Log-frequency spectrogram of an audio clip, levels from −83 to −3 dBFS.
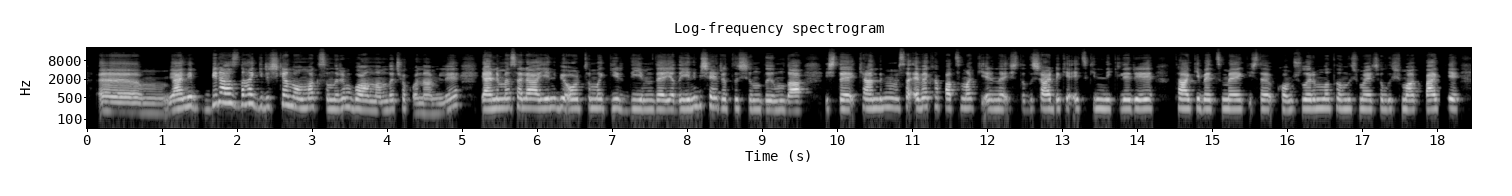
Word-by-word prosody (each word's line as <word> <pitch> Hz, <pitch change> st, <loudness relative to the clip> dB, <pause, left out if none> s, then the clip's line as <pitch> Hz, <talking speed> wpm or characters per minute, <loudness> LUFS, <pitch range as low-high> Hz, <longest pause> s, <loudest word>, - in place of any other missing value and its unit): Emm, 175 Hz, -3 st, 0 dB
yani, 260 Hz, +6 st, +4 dB
biraz 340 Hz, +8 st, +4 dB
daha 315 Hz, +1 st, +2 dB
girişken 260 Hz, +1 st, 0 dB
olmak 245 Hz, 0 st, -1 dB
sanırım 225 Hz, +2 st, -5 dB
bu 225 Hz, -, +1 dB
anlamda 200 Hz, 0 st, -1 dB
çok 215 Hz, +1 st, -9 dB
önemli. 165 Hz, -, -4 dB, 0.3 s
Yani, 215 Hz, +1 st, +7 dB
mesela 235 Hz, 0 st, +2 dB
yeni 235 Hz, +1 st, -1 dB
bir 245 Hz, -, +1 dB
ortama 230 Hz, +1 st, -2 dB
girdiğimde 215 Hz, -2 st, -5 dB
ya 210 Hz, 0 st, +2 dB
da 215 Hz, -, -1 dB
yeni 220 Hz, +4 st, 0 dB
bir 270 Hz, -, -2 dB
şehre 245 Hz, -5 st, +1 dB
taşındığımda, 205 Hz, -3 st, +1 dB, 0.3 s
işte, 210 Hz, 0 st, +2 dB
kendimi 230 Hz, +1 st, +1 dB
mesela 230 Hz, -1 st, -1 dB
eve 245 Hz, +3 st, +3 dB
kapatmak 235 Hz, -2 st, -3 dB
yerine, 215 Hz, 0 st, -3 dB
işte, 205 Hz, 0 st, -9 dB
dışarıdaki 220 Hz, -, +1 dB
etkinlikleri 220 Hz, -, -1 dB, 0.3 s
takip 225 Hz, 0 st, +3 dB
etmek, 215 Hz, 0 st, +1 dB
işte, 215 Hz, -1 st, -2 dB
komşularımla 220 Hz, +2 st, -2 dB
tanışmaya 220 Hz, -1 st, -3 dB
çalışmak, 210 Hz, -1 st, -3 dB
belki, 215 Hz, +1 st, +3 dB
220 Hz, 125 wpm, -24 LUFS, 210-235 Hz, 0.3 s, Yani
